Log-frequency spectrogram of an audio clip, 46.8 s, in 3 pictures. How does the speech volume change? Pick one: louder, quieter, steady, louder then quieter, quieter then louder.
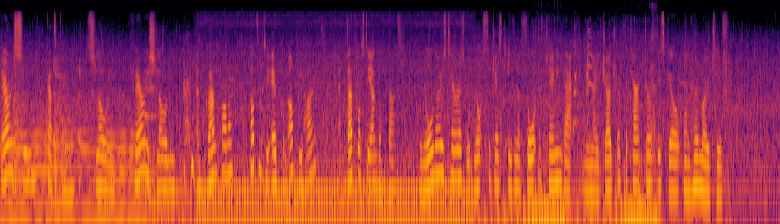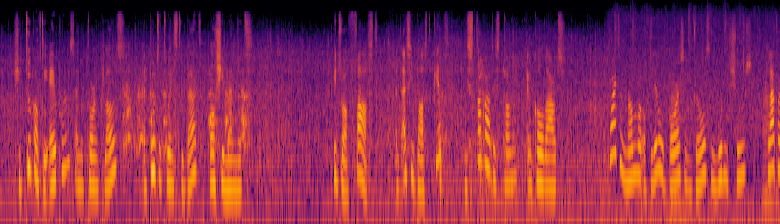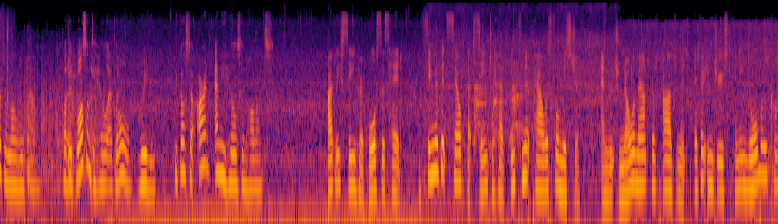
steady.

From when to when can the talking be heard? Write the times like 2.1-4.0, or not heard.
0.0-14.7, 15.9-20.7, 22.2-26.9, 27.8-36.6, 37.8-46.7.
